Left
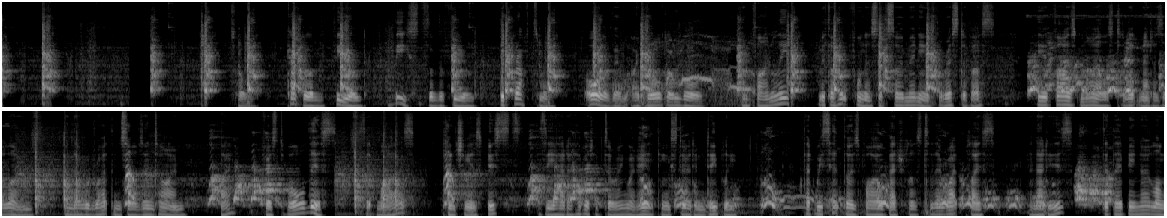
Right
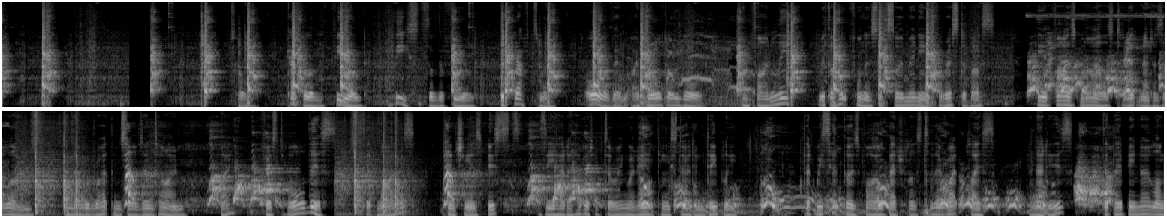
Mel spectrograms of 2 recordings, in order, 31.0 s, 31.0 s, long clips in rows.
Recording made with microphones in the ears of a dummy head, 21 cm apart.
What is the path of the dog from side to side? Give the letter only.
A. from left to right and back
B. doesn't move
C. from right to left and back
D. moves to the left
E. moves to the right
B.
